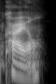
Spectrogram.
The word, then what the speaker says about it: Kyle: Oh, Kylie Richards? – No, Kyle. – Is it Kyle? – It's Kyle. – Oh, okay. – Kyle. – How do you spell it? – K-Y-L-E. – Kylie. Kyle? – It's Kyle. Yeah, maybe I should do hold on.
